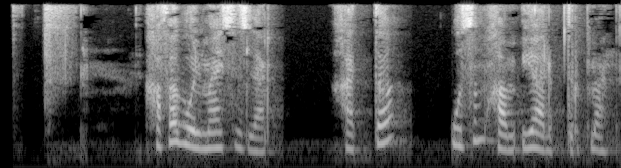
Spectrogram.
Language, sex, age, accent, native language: Uzbek, female, 18-24, Farg'ona, Uzbek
